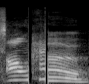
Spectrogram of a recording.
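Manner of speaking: ordinary delivery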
